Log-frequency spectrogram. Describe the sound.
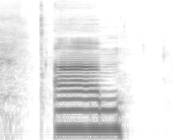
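A short slurping sip of Pepsi and a small click, then a sustained voiced throaty sound like a strained gasp from choking slightly on the drink, fairly loud, with quiet after.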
